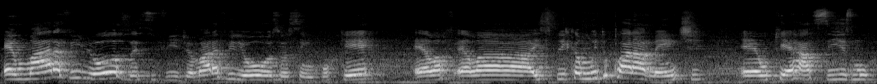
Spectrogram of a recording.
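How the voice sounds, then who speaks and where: A woman's voice: a little high, measured pace, muffled recording, a little hiss or hum. A young woman co-hosting a casual video chat, enthusiastically recommending things. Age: young adult. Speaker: co-host. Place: indoor room against a plain wall. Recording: roomy echo.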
